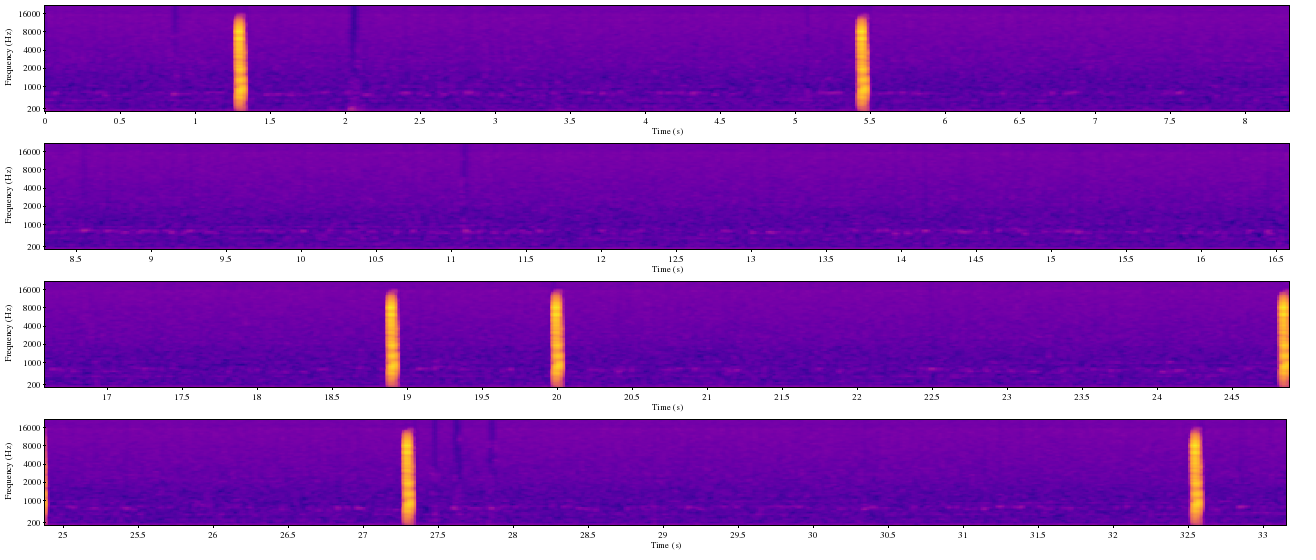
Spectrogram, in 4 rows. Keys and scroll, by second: 2.7 BackSpace, 3.0 2, 3.4 0, 25.8 Up.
